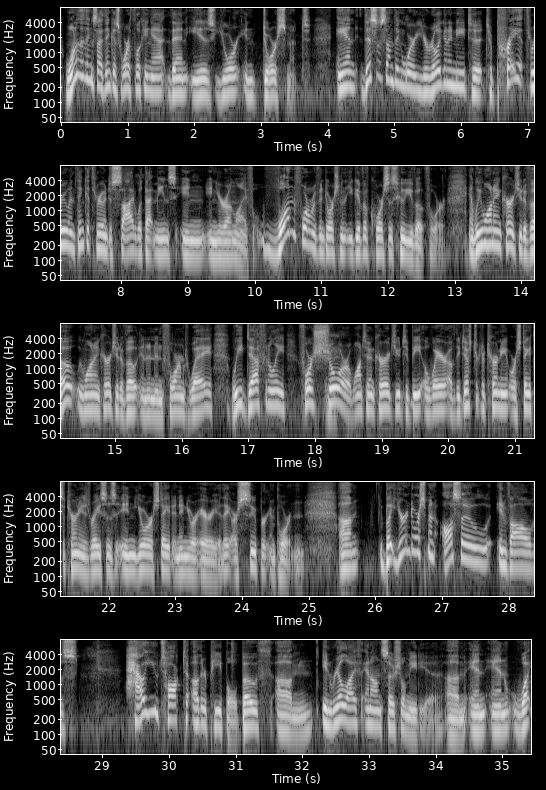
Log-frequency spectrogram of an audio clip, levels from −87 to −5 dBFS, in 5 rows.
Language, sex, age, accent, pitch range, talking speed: English, male, 40-59, American, 135-190 Hz, 220 wpm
